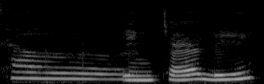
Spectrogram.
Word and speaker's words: intelligent: Oh, that's a soft G sound. Intelligent. Gent. J. Intelligent. Not gent.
